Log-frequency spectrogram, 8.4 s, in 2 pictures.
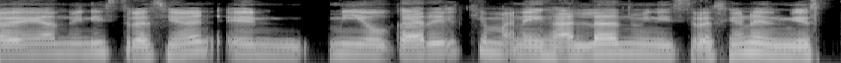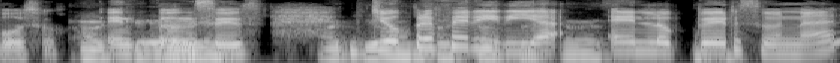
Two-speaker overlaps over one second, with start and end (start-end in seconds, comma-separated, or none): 5.9-7.4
